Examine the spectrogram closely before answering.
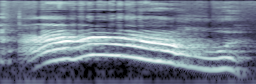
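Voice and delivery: high, loud pained shriek; mother hit in the eye, shrieking. A narrator's reading. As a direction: yelp in pain. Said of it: "shrieked Mother".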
